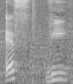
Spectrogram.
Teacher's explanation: when the upper incisor and the posterior one-third of the lower lip meet together to produce the sounds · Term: labio-dental sounds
